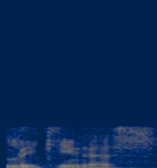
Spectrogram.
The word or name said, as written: leakiness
